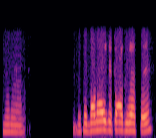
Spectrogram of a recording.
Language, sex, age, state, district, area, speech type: Maithili, male, 45-60, Bihar, Madhubani, urban, conversation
